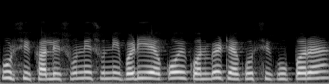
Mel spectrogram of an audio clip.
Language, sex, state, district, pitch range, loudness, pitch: Rajasthani, female, Rajasthan, Churu, 255-285 Hz, -14 LUFS, 270 Hz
